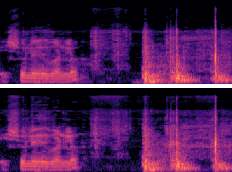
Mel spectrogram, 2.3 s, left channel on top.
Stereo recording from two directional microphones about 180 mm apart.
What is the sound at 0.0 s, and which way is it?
Speech, 10° left (ahead or behind).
